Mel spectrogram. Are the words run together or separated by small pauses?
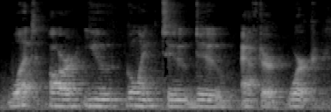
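separated. Each word is separated by a small gap.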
